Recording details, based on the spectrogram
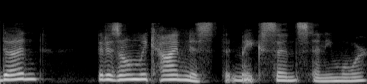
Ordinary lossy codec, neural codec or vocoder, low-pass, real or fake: AAC, 32 kbps; codec, 16 kHz, 0.5 kbps, FunCodec, trained on LibriTTS, 25 frames a second; 7.2 kHz; fake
